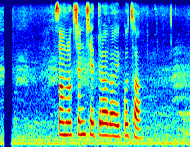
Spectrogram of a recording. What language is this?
Nepali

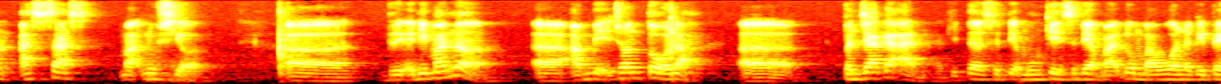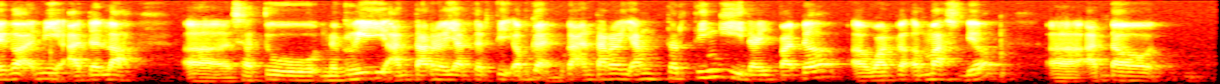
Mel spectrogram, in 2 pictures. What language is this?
Malay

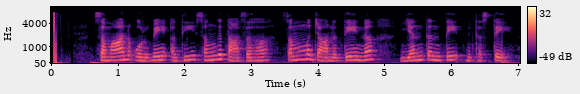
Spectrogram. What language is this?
Sanskrit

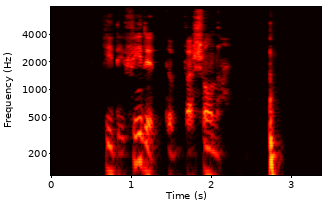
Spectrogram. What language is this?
English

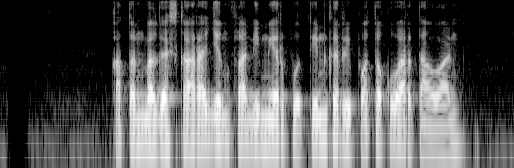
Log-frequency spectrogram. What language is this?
Sundanese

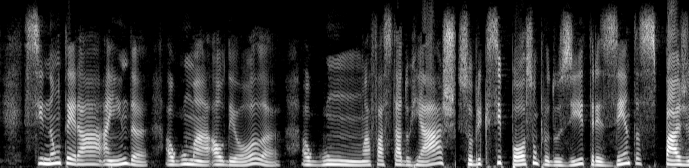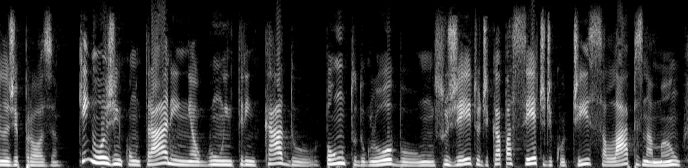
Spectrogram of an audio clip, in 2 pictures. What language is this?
Portuguese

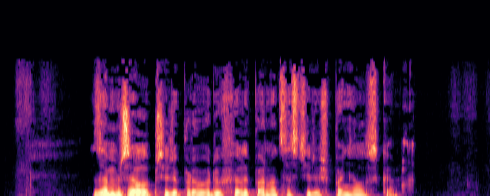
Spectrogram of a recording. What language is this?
Czech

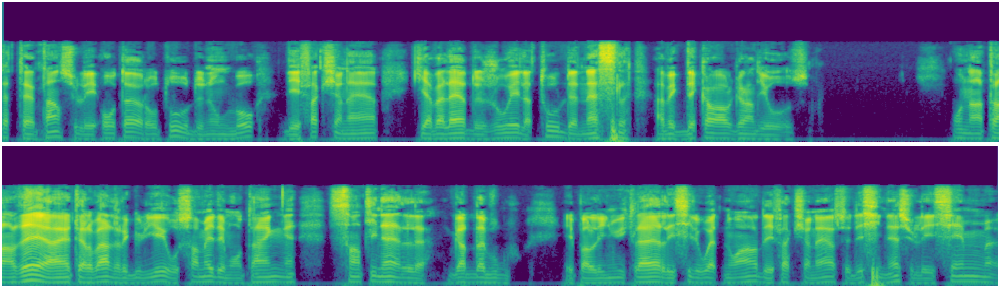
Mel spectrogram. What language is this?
French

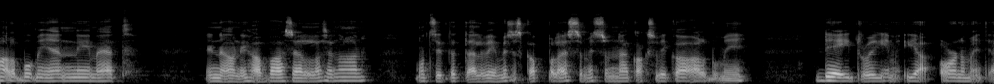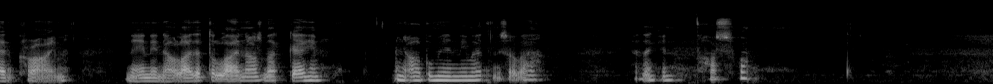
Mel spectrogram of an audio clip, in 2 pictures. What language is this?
Finnish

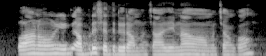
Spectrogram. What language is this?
Tamil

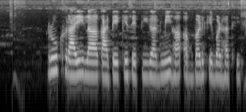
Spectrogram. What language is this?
Chhattisgarhi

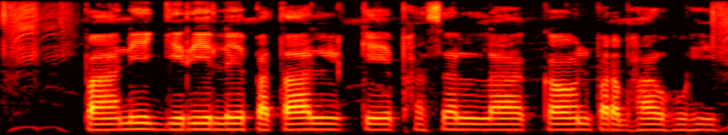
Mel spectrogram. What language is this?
Chhattisgarhi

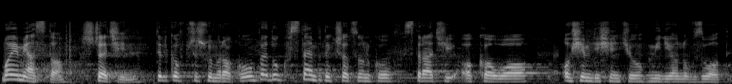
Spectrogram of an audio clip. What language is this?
Polish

